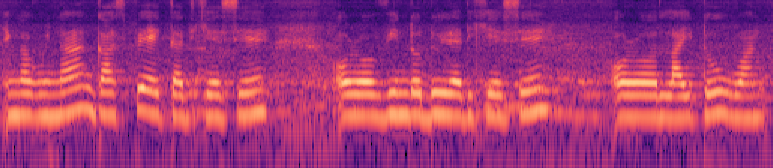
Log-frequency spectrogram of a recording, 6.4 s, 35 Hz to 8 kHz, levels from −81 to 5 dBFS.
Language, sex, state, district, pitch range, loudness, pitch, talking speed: Nagamese, female, Nagaland, Dimapur, 185-200 Hz, -13 LUFS, 195 Hz, 150 wpm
